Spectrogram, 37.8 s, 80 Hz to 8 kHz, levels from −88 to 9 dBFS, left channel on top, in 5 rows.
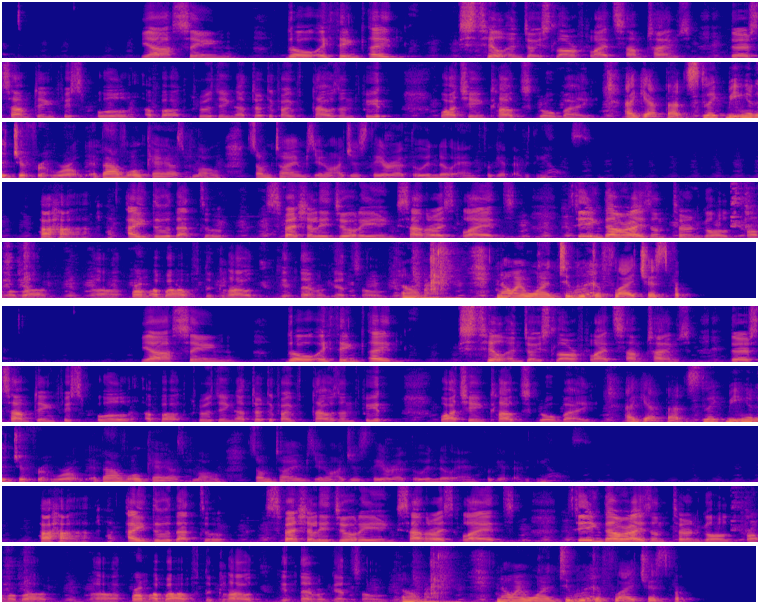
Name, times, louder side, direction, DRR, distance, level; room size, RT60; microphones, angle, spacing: voice 1, 1.4-4.1 4.6-6.9 7.3-13.4 23.1-24.9 25.3-30.7 31.1-34.1, right 1 dB, 5° right, 0.7 m, -35 dB
voice 2, 13.6-20.2 20.5-20.7 25.3-25.4 27.9-28.4 30.0-30.6 30.9-31.2 33.0-33.4 33.9-37.0, left 3 dB, 45° left, 0.9 m, -34 dB
12.0 x 8.5 x 3.5 m
head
